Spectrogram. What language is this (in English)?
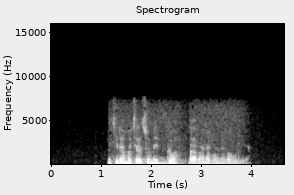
Ganda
